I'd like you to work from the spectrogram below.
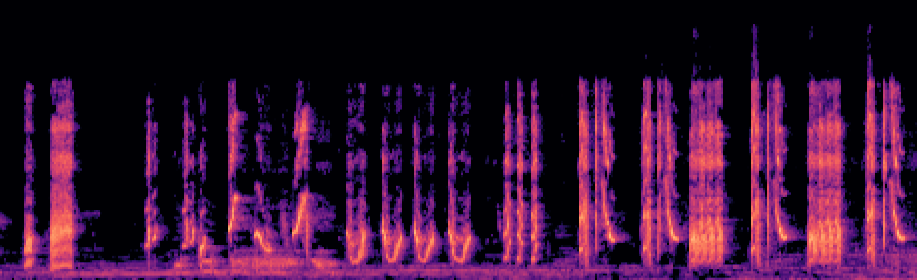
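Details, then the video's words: Long-tailed shrike in lively, varied song packed with many mimicked fill-in phrases, used for training caged birds: sharp high chips, squawks and repeated down-slurred whistles, with a brief buzzy burst near three seconds. "CENDET GACOR ISIAN BANYAK"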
